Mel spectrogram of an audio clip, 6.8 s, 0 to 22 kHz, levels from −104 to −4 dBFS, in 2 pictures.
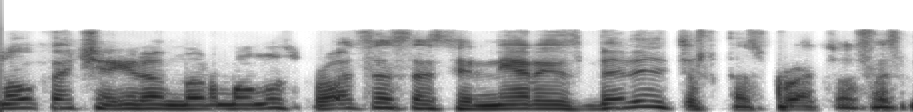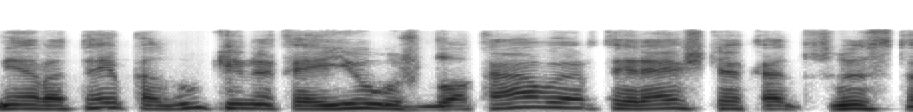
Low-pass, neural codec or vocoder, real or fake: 7.2 kHz; codec, 16 kHz, 4 kbps, X-Codec, HuBERT features, trained on balanced general audio; fake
